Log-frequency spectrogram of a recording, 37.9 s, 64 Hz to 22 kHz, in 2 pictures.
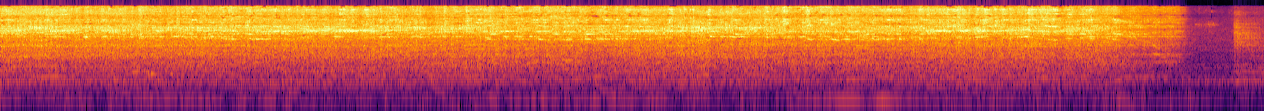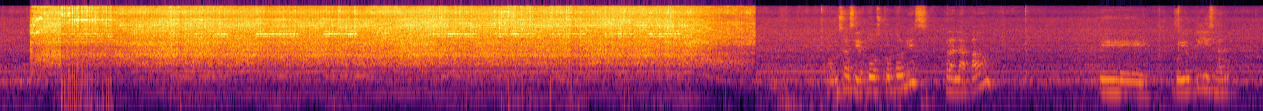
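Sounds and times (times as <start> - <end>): welding arc crackling: 19.4 - 30.3.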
